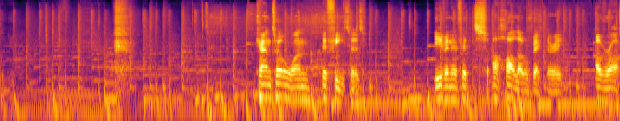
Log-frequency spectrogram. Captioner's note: sigh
